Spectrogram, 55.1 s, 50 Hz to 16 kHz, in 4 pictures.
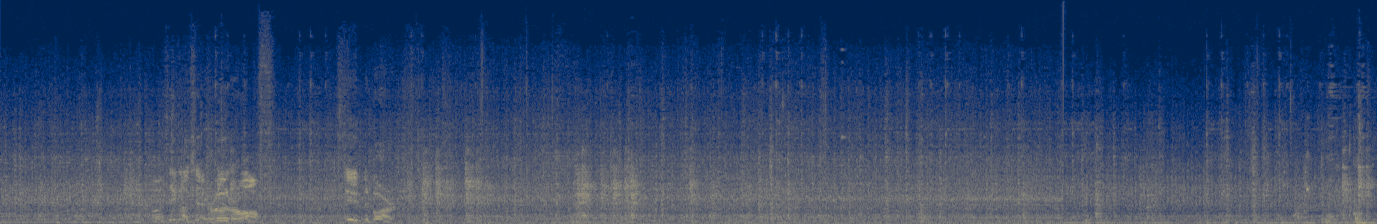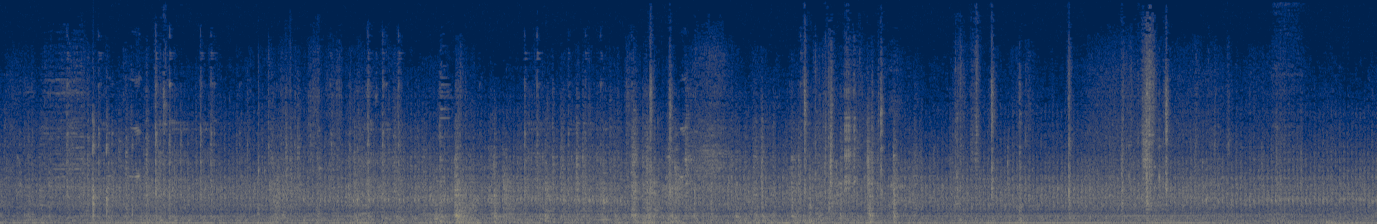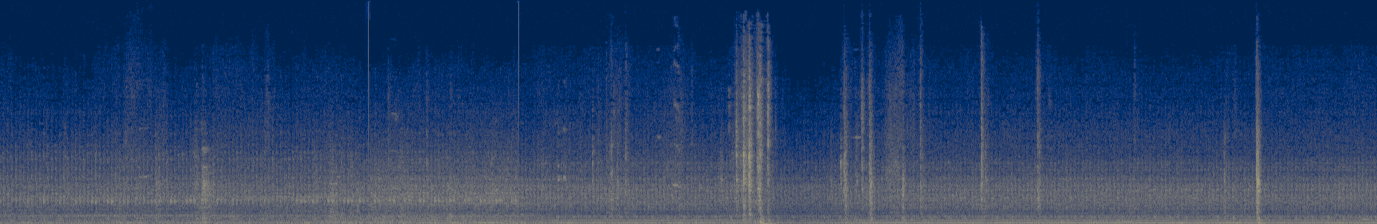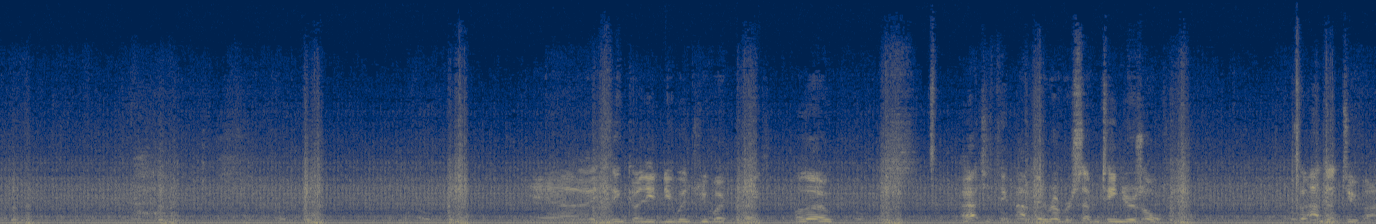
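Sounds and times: clunks: 0:00.0 - 0:55.0
tractor engine running: 0:00.0 - 0:55.0.

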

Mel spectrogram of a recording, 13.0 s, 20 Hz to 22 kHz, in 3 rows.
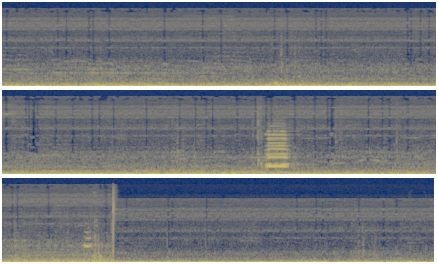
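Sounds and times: car road and engine rumble: 0:00.0 - 0:13.0
car horn toot: 0:06.9 - 0:07.4.

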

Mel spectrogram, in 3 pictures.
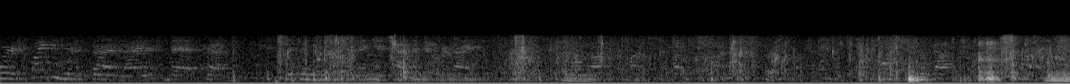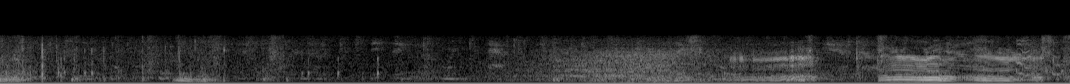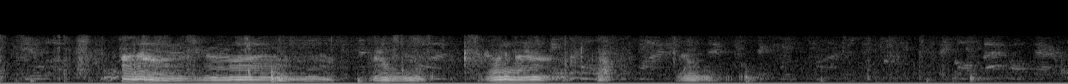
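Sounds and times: paws scuffling on dog bed: 0:02.2 - 0:16.2, 0:17.6 - 0:32.0
dogs vocalising: 0:19.4 - 0:28.7.

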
